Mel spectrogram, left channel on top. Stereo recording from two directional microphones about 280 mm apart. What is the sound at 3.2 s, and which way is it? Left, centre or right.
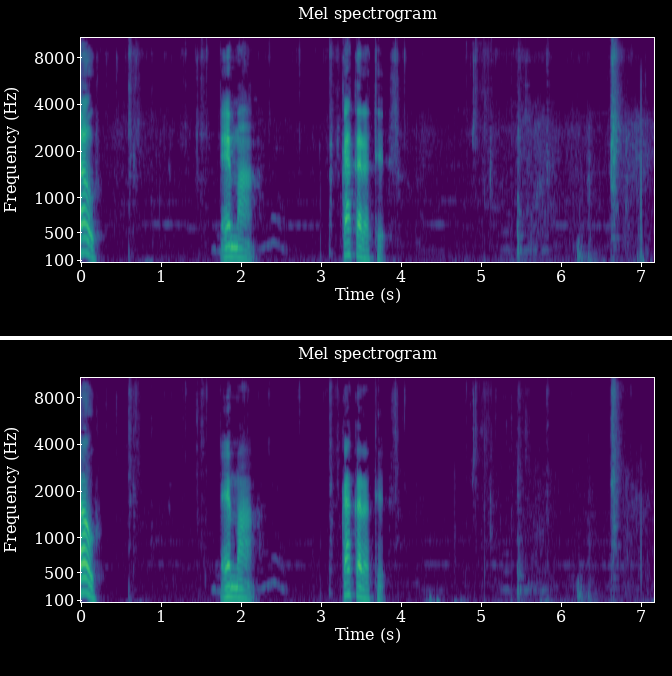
Speech, centre.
